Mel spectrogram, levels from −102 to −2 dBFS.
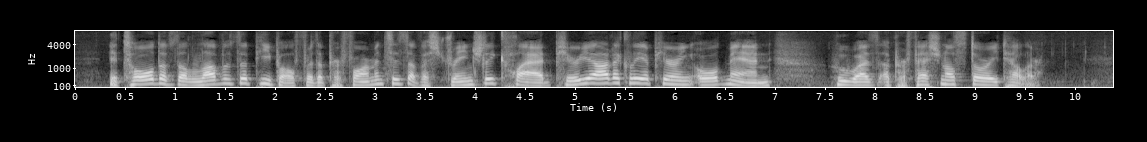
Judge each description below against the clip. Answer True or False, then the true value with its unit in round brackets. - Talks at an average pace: True (145 wpm)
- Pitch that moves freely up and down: True (5.7 semitones)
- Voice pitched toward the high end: False (150 Hz)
